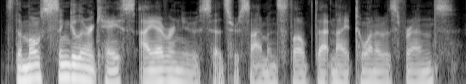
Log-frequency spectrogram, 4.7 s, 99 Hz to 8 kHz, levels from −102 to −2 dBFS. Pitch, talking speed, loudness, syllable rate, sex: 100 Hz, 245 wpm, -20 LUFS, 5.5 syllables/s, male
